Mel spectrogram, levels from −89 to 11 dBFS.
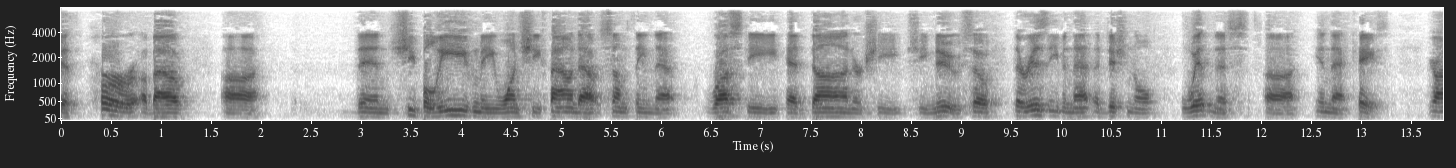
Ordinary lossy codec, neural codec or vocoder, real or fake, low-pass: Opus, 64 kbps; none; real; 7.2 kHz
